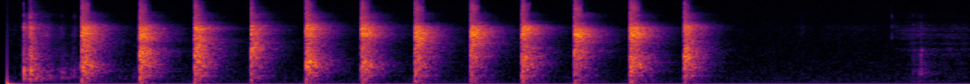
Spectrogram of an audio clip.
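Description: One person clapping slowly and evenly, about thirteen claps at a little under three a second, stopping about four and a half seconds in.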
